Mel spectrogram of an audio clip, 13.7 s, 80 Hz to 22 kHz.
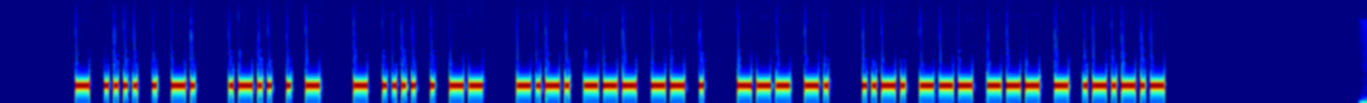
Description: Morse code, heard as a keyed tone, about 25 wpm, 700 Hz. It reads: THEN LET THEM COME ON FOOT.
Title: Sentences from Top 1000 Words - Review Part 3 - 25wpm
